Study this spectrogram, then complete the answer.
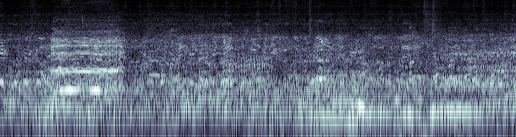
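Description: Sahiwal cows moo at a busy outdoor cattle market, several drawn-out lowing calls close by amid crowd chatter and people talking throughout.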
